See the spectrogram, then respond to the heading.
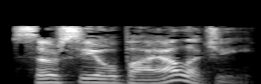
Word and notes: sociobiology: British English

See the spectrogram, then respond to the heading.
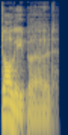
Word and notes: dolly bird: British English

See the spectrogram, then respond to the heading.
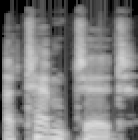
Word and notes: attempted: British English

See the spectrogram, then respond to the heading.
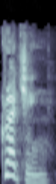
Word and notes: grudging: British English

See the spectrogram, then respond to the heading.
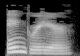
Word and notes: angrier: British English

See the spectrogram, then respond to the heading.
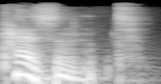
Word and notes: peasant: British English

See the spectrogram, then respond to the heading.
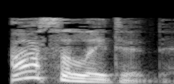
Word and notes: ocellated: British English

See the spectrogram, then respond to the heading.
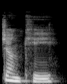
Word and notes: junkie: British English

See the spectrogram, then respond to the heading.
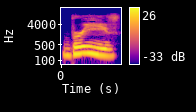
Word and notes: breve: American English

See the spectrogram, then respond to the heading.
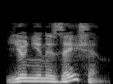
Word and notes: unionisation: British English

